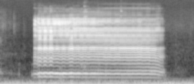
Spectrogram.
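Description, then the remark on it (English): A toy noisemaker gives a single loud moo, a steady, buzzy, reedy tone lasting about two seconds before cutting off abruptly. No one speaks. “Here's the cow. We also have a cow.”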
